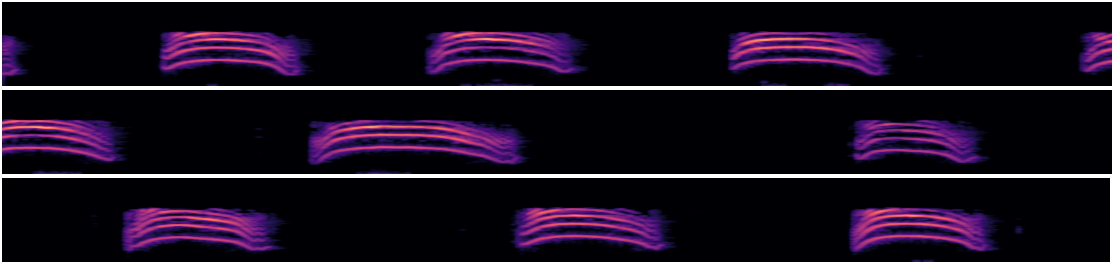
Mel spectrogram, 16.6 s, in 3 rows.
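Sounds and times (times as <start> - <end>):
kitten meowing calling for its mother: 0.8 - 1.5, 2.2 - 2.9, 3.7 - 4.5, 5.4 - 6.2, 7.1 - 8.2, 9.8 - 10.5, 11.7 - 12.5, 13.7 - 14.5, 15.4 - 16.1.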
